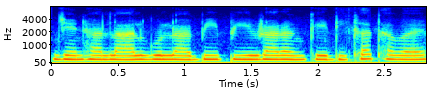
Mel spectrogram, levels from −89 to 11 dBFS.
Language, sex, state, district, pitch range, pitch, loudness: Chhattisgarhi, female, Chhattisgarh, Sukma, 205-210 Hz, 205 Hz, -12 LUFS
